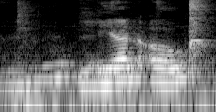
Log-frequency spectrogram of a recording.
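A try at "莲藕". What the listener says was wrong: লিয়ান না লিয়েন।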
